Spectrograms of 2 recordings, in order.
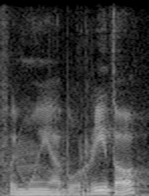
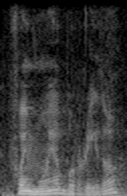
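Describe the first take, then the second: First: The voice falls at the end like a statement. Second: The voice rises at the end like a question. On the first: It states that it was very boring. "It was very boring" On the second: It asks whether it was very boring. "Was it very boring?"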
